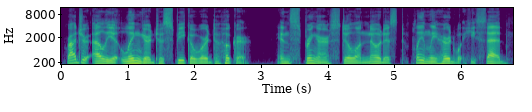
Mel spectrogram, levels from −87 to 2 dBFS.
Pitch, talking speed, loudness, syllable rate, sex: 120 Hz, 160 wpm, -19 LUFS, 4.7 syllables/s, male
